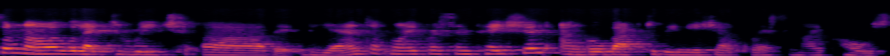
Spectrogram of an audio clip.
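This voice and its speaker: A woman speaks at a fairly quick pace with a medium pitch, hardly any pauses, big swings in loudness, and audible room echo. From Spain. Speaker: literature scholar; guest lecturer. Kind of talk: lecture. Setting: video call.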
